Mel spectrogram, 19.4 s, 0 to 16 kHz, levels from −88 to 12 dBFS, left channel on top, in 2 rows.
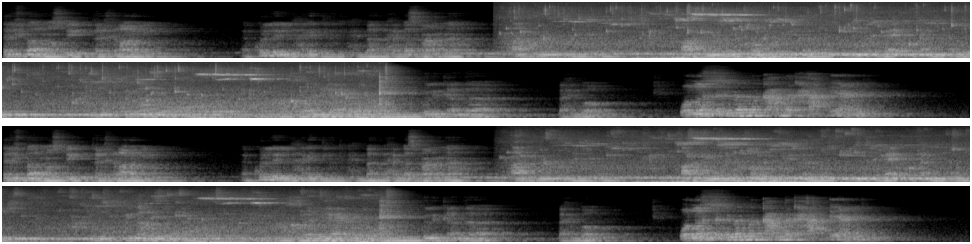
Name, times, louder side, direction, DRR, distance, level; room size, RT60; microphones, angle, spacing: voice 1, 0.0-1.5 2.4-4.6 5.1-6.2 6.7-9.8 10.5-11.8 12.4-14.6 15.2-15.7 16.6-16.8, right 1 dB, 20° right, -7 dB, 0.9 m, -27 dB
sound 1, 3.2-14.9, left 1 dB, 20° left, 0.5 m, -30 dB
Bird vocalization bird call bird song / Stream, 4.9-13.5, left 3 dB, 75° left, 0.5 m, -28 dB
voice 2, 16.5-18.3, equal, 80° right, -3 dB, 0.9 m, -27 dB
4.0 x 3.1 x 2.9 m, 1.3 s
head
